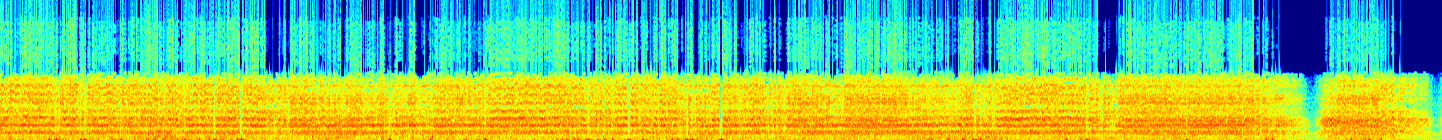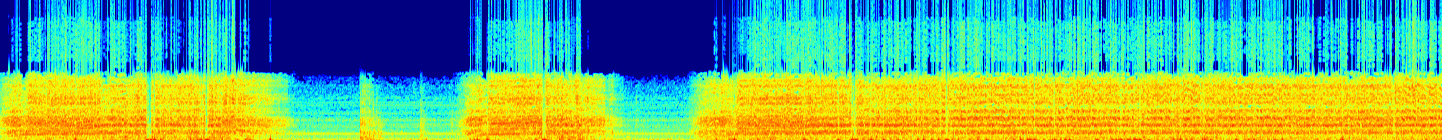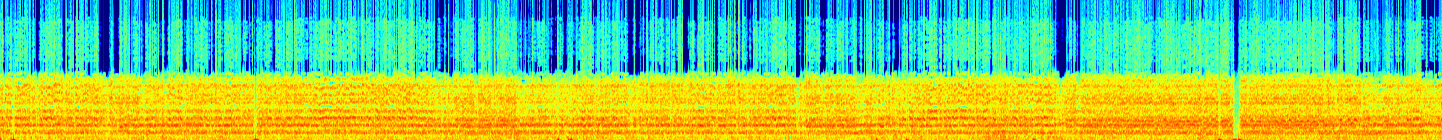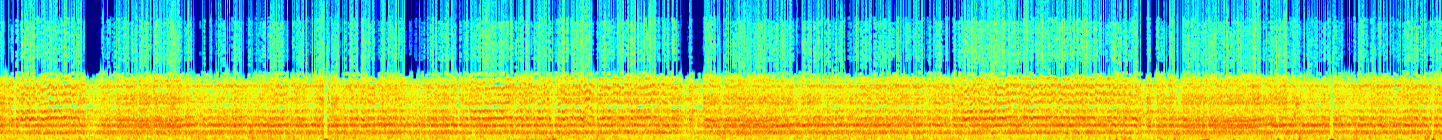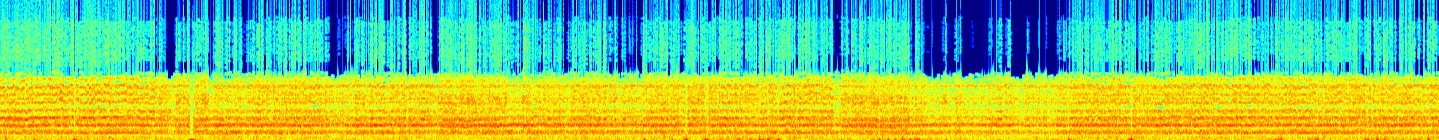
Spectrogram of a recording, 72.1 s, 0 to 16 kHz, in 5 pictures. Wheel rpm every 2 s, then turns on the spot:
230, 220, 230, 230, 220, 220, 110, 140, 100, 80, 70, 220, 240, 230, 240, 230, 230, 230, 230, 230, 210, 220, 220, 230, 230, 220, 230, 220, 230, 220, 230, 230, 230, 220, 230, 230.
none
